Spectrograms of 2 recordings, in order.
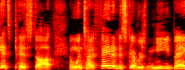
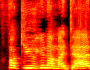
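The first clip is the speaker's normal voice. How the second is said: high, loud bratty retort; mock angry teen; 8 semitones higher, 6 dB louder than usual. Ace yells at the narrator like a sulky teen. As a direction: snap back like a sulky teenager.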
